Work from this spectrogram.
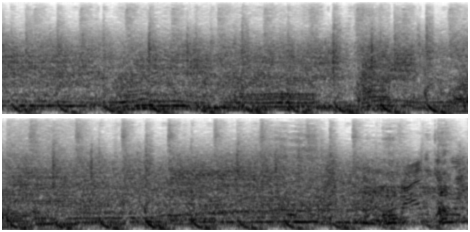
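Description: Monster truck at a Monster Jam event pulling a wheelie, its engine roaring loudly and continuously with tire noise, under steady excited commentary.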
